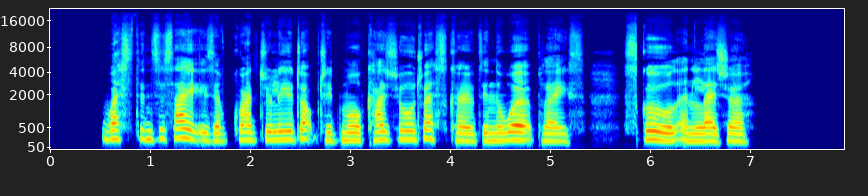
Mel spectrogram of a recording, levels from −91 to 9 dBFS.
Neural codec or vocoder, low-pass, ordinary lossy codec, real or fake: none; 19.8 kHz; none; real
